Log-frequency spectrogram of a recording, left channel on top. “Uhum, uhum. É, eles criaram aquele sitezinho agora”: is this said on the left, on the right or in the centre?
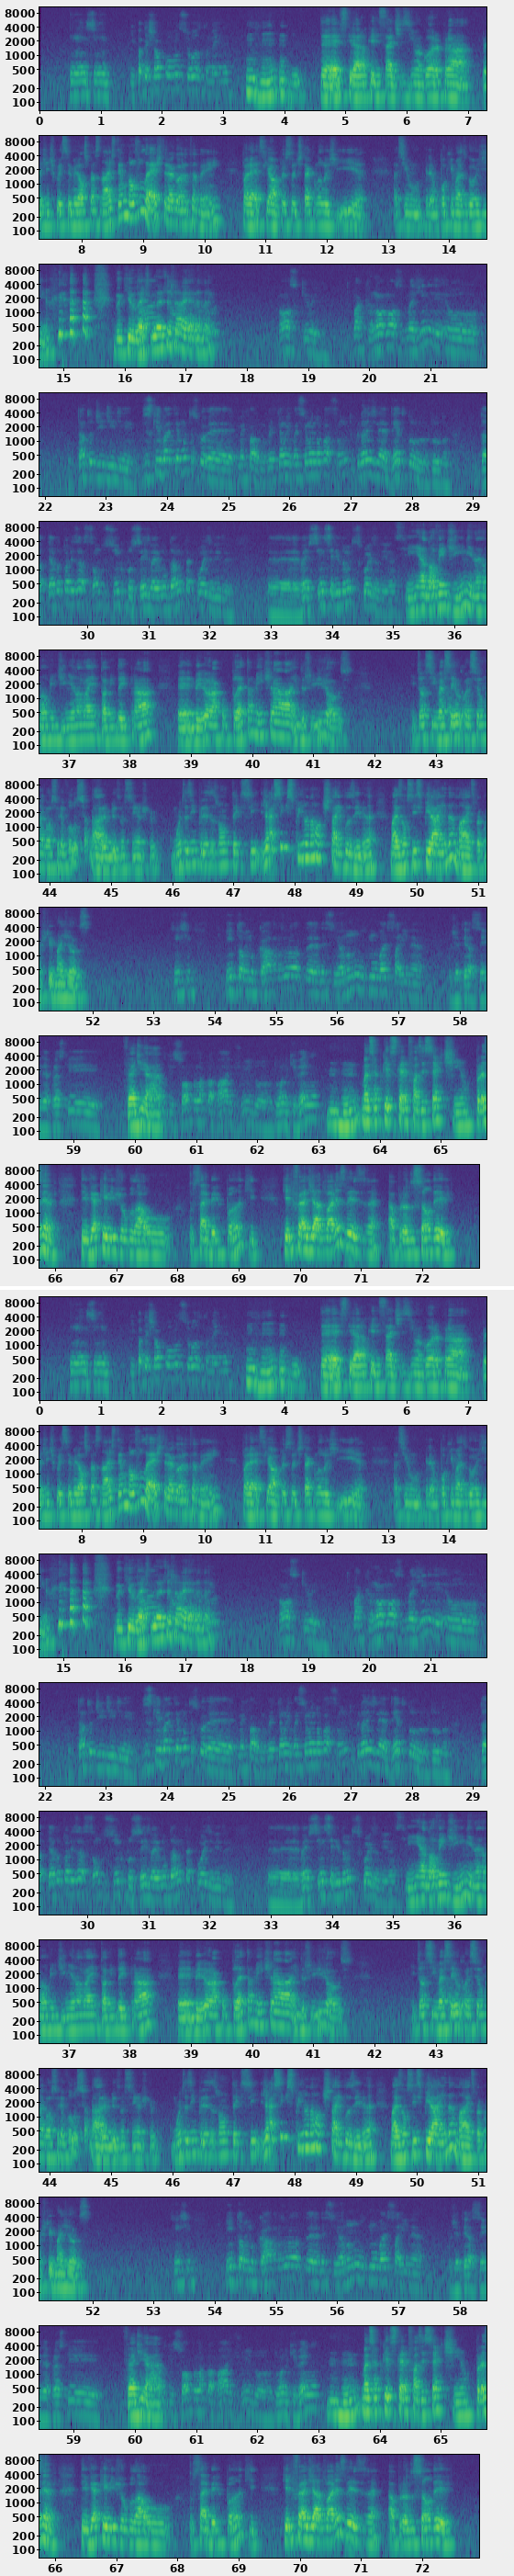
Left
